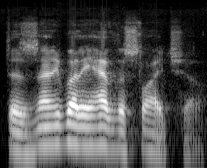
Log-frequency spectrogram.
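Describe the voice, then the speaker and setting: A man hosting a community gathering, introducing a guest speaker in an informal, halting way with frequent "uh" fillers and wry asides. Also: on the low side, vocal fry, a little mellow, a little hiss or hum.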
